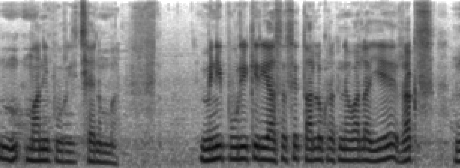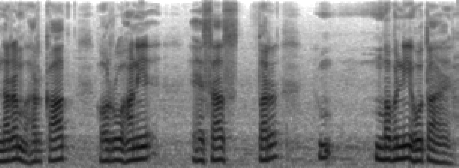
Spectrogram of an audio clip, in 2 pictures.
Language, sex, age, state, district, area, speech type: Urdu, male, 60+, Delhi, South Delhi, urban, spontaneous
